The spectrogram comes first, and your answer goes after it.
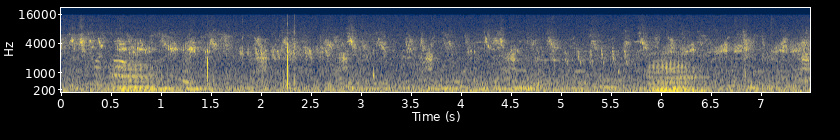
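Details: American bullfrog (Lithobates catesbeianus) gives two deep, cow-like, droning calls, each under a second and several seconds apart, beneath a steady wash of high bird chirping.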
